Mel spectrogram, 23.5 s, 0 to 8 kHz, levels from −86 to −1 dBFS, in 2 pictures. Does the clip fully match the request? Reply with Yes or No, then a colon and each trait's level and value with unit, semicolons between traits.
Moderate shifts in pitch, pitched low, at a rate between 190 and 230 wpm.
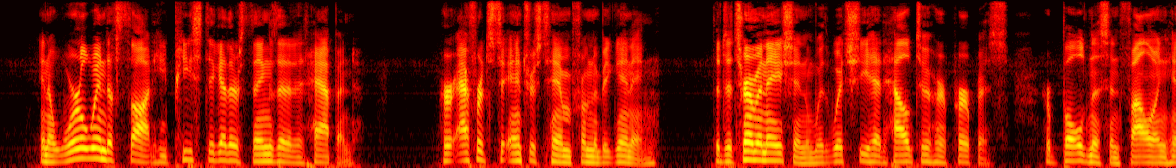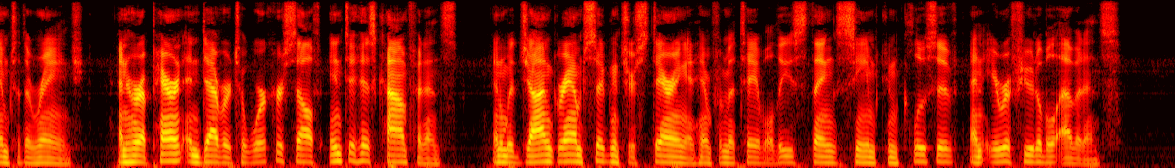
No: average, 3.5 semitones; low, 115 Hz; average, 165 wpm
